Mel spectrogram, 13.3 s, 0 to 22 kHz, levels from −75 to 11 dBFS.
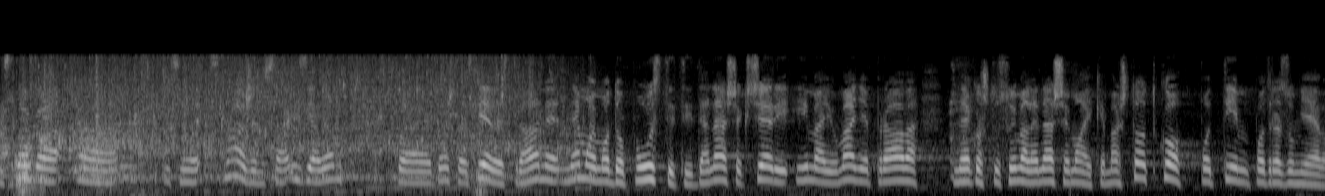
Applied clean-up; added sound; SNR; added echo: none; Toilet flush; 8 dB; none.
